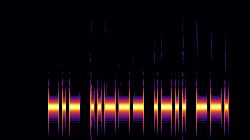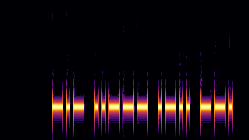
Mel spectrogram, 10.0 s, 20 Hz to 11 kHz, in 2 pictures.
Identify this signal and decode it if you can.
Morse code, heard as a keyed tone, about 17 wpm, 700 Hz. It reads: K2LG K2LG
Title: USA Call Signs - 4 Characters - Repeated 2x - 17wpm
